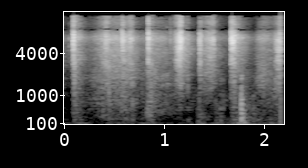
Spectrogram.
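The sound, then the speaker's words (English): A deck of cards being shuffled during a card game, a quick series of crisp riffling bursts repeating in an uneven rhythm, with no one talking. “Shuffle. Shuffle.”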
